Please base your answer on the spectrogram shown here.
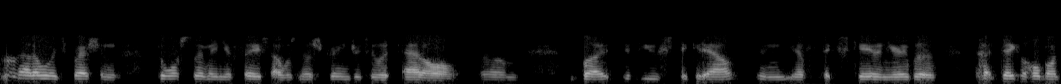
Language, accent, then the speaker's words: English; Tampa, Florida, United States; now in Nashville, United States; Well, we're from Tampa Bay area, and all five guys are that are in the band.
